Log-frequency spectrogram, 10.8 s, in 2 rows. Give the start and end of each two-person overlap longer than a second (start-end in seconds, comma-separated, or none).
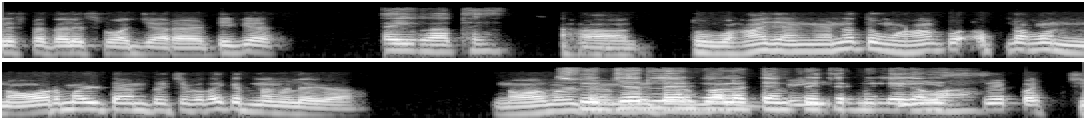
8.2-10.3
